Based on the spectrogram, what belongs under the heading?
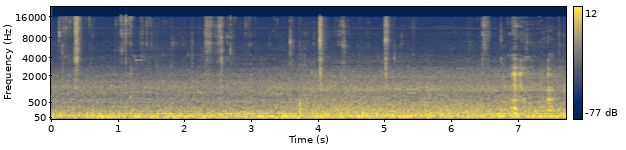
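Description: Chewing a mouthful of crunchy spring onion, with short, sharp mouth clicks scattered throughout, over a steady low background rumble.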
